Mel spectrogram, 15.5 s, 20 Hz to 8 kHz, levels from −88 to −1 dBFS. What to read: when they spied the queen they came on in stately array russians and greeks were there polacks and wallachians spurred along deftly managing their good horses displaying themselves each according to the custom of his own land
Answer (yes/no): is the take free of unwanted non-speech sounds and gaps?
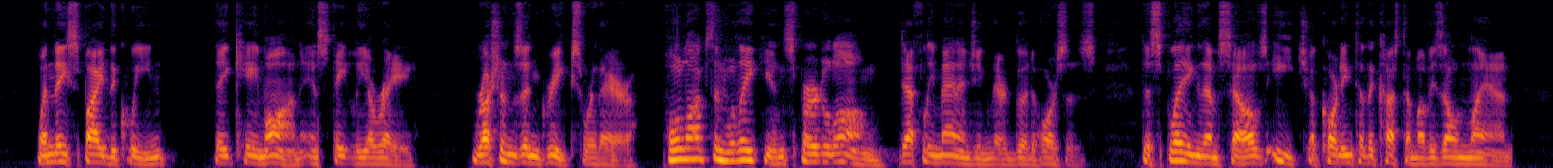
yes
